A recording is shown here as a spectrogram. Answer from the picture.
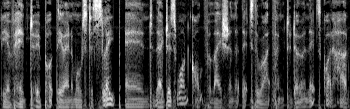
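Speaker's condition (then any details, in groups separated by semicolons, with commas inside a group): Tracheostomy and scarred vocal cord, laryngeal cysts, surgical vocal cord scarring; breathes through tracheostomy tube, airway very narrow from surgery, one vocal cord scarred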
